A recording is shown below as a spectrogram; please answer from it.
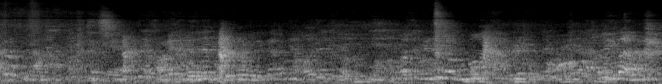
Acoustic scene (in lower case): crowded indoor space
